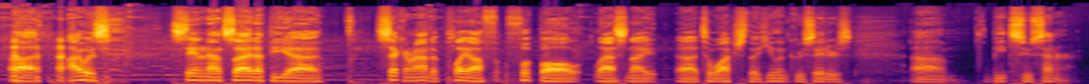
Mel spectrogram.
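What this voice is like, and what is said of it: Hoarse, foggy voice. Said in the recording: “I've got a hoarse voice ... a little ... Foggy this morning ... bar voice in the musician world”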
